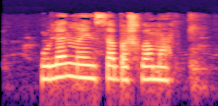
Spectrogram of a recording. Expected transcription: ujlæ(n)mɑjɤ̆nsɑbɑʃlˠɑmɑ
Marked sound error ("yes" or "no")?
no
